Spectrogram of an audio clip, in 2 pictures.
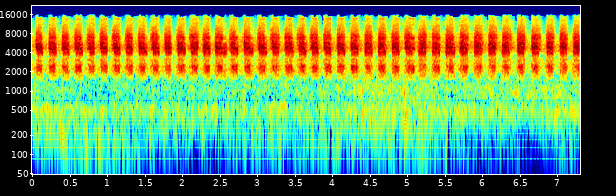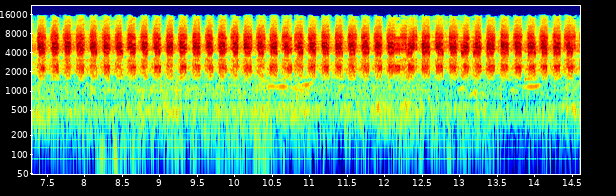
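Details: Grey cicada, Provence's cicada, cymbalising in summer. A long, unbroken series of fierce, high rasping pulses runs at close to three per second, joined by a couple of faint short whistles in the background.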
